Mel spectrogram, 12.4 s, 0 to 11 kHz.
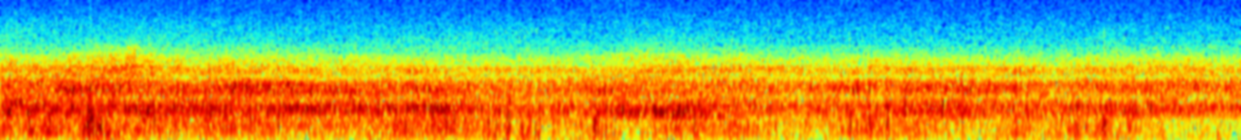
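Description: Westland Sea King Mk41 twin-turbine helicopter hovering with an underslung load, its turbines and rotor giving a steady rushing drone.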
